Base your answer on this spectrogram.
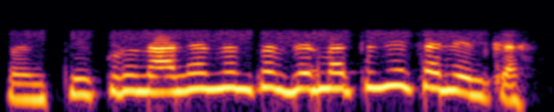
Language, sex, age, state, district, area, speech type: Marathi, female, 45-60, Maharashtra, Washim, rural, conversation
